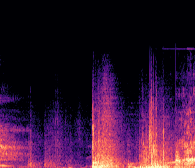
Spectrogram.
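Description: A person dropping heavily onto a rug-covered wooden floor: a sudden thud a little after a second in, followed by a short stretch of scuffling noise.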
